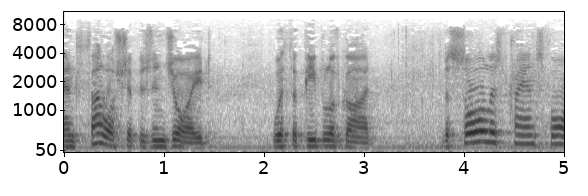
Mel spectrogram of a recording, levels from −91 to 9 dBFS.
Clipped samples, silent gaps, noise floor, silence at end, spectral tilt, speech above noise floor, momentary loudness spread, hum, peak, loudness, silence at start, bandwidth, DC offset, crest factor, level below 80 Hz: under 0.1%; none; -39 dBFS; 0 s; -6.5 dB/octave; 20 dB; 23 LU; none; -6 dBFS; -19 LUFS; 0 s; 8.2 kHz; under 0.1%; 14 dB; -56 dBFS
